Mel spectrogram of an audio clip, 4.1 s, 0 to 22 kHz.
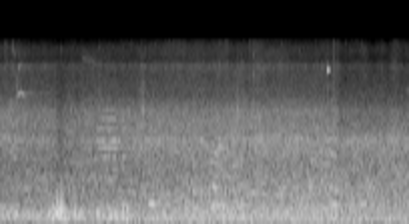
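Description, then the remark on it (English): A steady, low rumble of city traffic on New York's High Line, on 10th Avenue by the Hudson River, in autumn, fills the air without letup, a dense continuous wash of road noise with no distinct vehicles standing out. “You could be 1,000 miles from any city if it wasn't for the noise of helicopters. Traffic.”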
